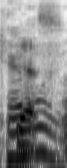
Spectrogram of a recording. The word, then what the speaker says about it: Kandolin: Did I say it right, Kandolin?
